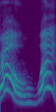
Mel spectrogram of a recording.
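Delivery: put-on yelling voice. Retelling yelling at the tv while watching the trial: imitating own yelling. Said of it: "I'm in here yelling like".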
